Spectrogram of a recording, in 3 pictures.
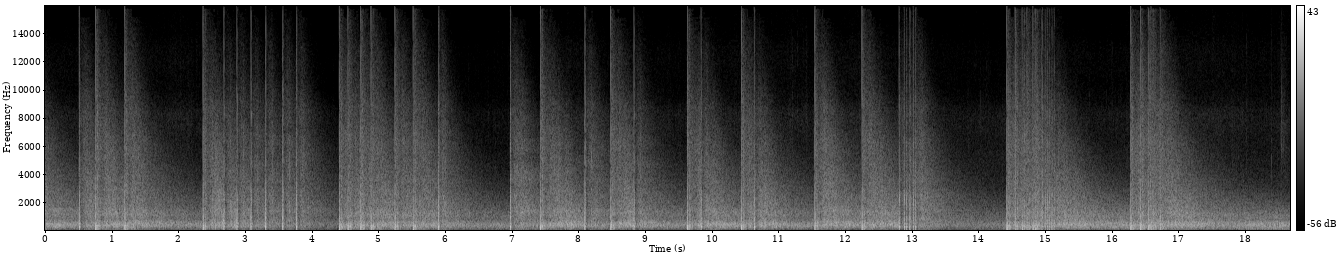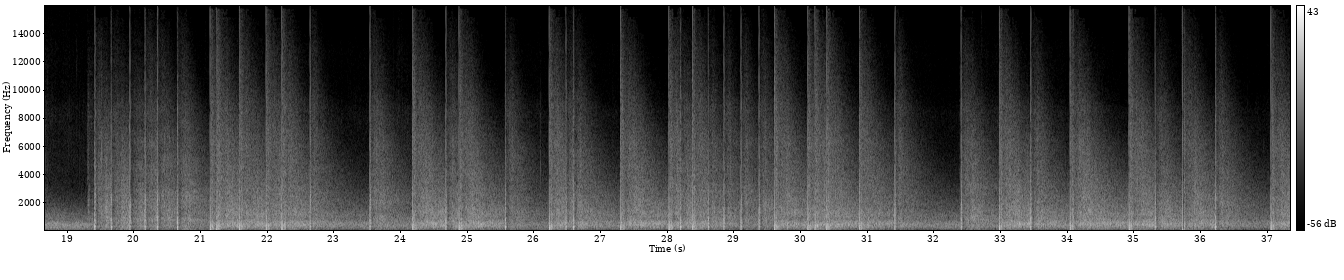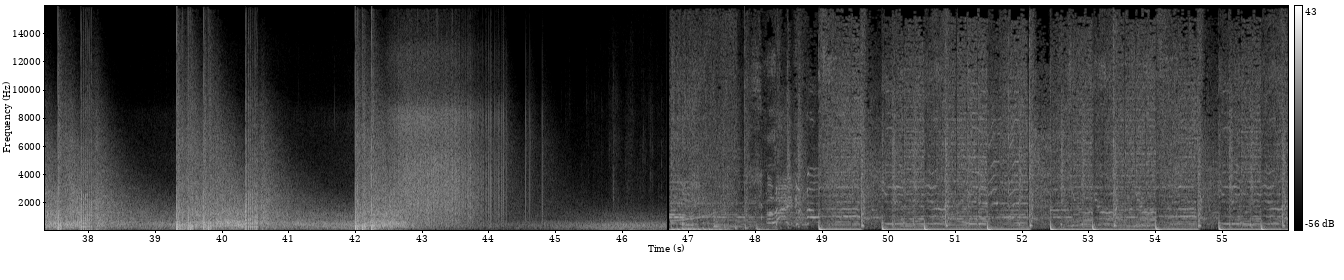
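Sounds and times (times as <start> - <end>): fireworks shots and aerial bursts: 0.0 - 56.0
fireworks hiss: 42.1 - 44.9, 48.8 - 56.0.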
